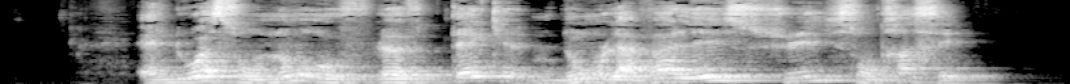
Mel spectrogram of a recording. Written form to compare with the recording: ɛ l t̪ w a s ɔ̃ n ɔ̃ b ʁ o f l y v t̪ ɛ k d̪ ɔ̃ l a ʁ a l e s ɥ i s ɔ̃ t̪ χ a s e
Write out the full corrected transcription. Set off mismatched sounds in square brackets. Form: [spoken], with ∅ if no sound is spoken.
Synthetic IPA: ɛ l [d̪] w a s ɔ̃ n ɔ̃ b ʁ o f l [œ] v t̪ ɛ k d̪ ɔ̃ l a [v] a l e s ɥ i s ɔ̃ t̪ χ a s e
